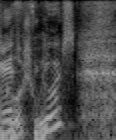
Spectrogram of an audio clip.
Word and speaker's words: Restigouche: chaleurs tourne dans la rivière Listigouche que nous les français on a francisé, on dit restigouche euh la rivière lugou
